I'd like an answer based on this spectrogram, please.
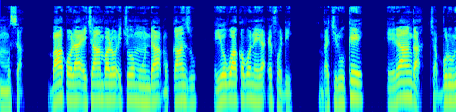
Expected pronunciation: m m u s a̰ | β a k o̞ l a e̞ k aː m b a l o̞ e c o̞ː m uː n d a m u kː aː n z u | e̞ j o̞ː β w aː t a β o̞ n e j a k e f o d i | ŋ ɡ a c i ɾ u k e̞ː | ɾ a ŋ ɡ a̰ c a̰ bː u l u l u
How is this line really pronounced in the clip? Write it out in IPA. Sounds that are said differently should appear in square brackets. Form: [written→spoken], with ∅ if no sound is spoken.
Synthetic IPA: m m u s a̰ | β a k o̞ l a e̞ [k→c] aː m b a l o̞ e c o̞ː m uː n d a m u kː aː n z u | e̞ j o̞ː β w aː [t→k] a β o̞ n e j a [k→ʔ] e f o d i | ŋ ɡ a c i ɾ u k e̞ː | ɾ a ŋ ɡ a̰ c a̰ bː u l u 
